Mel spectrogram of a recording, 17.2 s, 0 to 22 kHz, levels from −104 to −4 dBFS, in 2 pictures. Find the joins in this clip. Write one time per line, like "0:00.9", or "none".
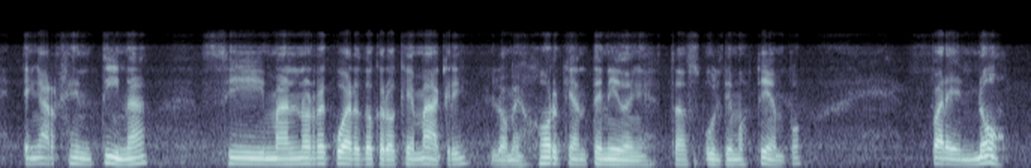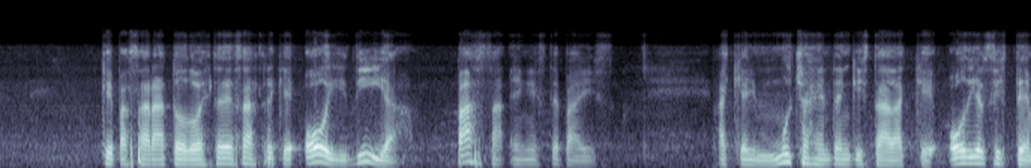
0:14.5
